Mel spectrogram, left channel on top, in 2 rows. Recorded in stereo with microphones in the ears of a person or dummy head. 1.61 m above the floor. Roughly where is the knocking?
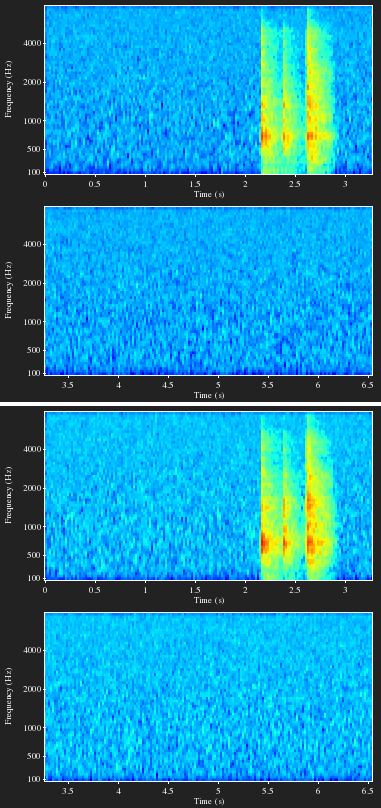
Right.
